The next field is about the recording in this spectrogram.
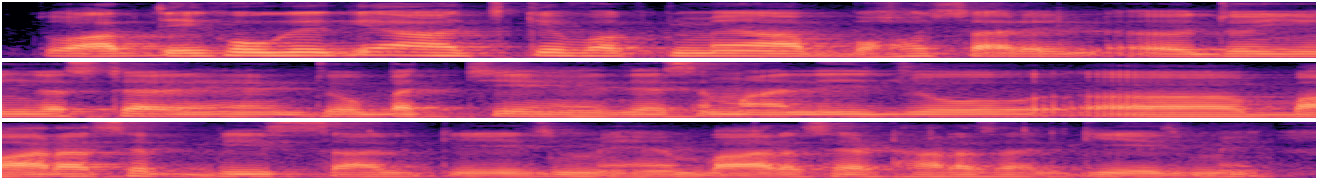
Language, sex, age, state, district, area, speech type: Urdu, male, 30-45, Delhi, South Delhi, rural, spontaneous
